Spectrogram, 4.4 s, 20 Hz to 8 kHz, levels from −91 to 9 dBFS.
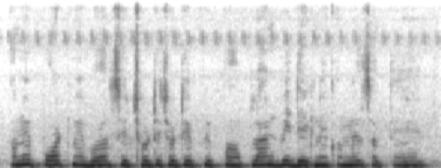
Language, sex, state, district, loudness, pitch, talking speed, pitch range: Hindi, male, Arunachal Pradesh, Lower Dibang Valley, -13 LUFS, 190 Hz, 205 wpm, 180-195 Hz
